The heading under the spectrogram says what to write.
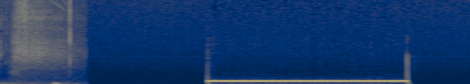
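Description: A brief rustle, then a single loud, steady telephone call tone sounds for about a second and a half while a phone call is being dialed, and cuts off abruptly, with no voices.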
